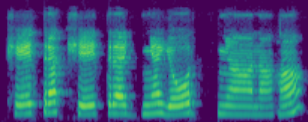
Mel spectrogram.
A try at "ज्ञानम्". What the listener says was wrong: ज्ञानः नास्ति ज्ञानम् अनुस्वार अस्ति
